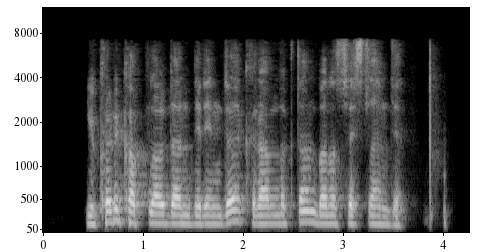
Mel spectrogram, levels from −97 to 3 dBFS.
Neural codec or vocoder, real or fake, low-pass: codec, 16 kHz, 1.1 kbps, Voila-Tokenizer; fake; 7.2 kHz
